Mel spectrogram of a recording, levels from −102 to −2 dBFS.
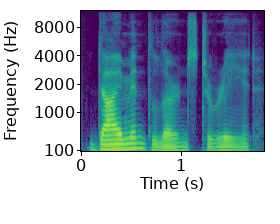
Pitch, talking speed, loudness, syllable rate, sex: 110 Hz, 130 wpm, -18 LUFS, 3.1 syllables/s, male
